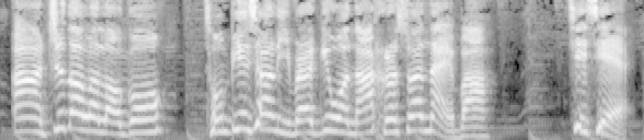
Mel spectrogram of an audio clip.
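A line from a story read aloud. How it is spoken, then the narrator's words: Shouted from another room. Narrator (Chinese): 我媳妇从里边喊了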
